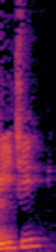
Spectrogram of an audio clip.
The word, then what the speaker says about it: Ouija: As Greg Gaines, Olivia Cooke, uh, who's from the Quiet Ones, the Signal, and I think it's pronounced is it Ouija or Ouija? Like a Ouija board. Ouija board. Yeah. It's yeah. Ouija. Yeah. – Ouija. Even though it's spelled Ouija.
